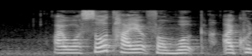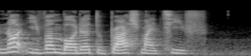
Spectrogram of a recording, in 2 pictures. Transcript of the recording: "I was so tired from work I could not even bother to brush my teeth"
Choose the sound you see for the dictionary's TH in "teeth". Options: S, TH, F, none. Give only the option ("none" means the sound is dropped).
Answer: F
